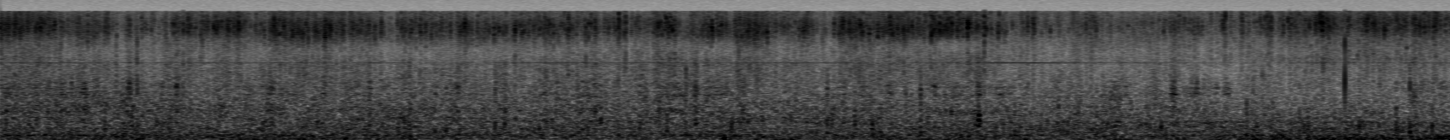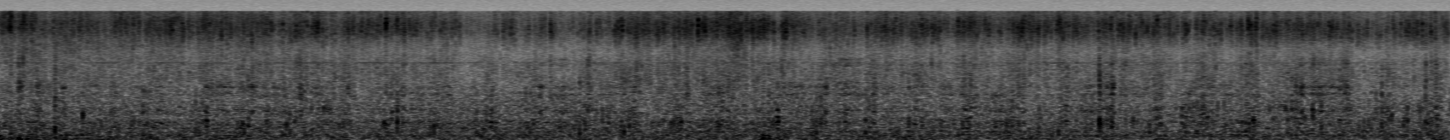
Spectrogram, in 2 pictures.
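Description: Faint, steady city ambience on a snow-covered street: a low hum with no distinct events, and soft footsteps in fresh snow.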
